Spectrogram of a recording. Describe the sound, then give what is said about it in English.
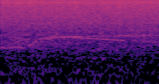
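A police siren wails faintly, its slowly shifting tone drifting over a steady wash of low traffic-like rumble and noise, with no one speaking. “You hear the sirens in the background.”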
